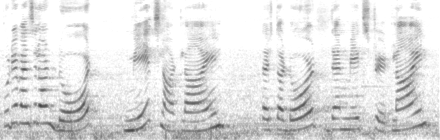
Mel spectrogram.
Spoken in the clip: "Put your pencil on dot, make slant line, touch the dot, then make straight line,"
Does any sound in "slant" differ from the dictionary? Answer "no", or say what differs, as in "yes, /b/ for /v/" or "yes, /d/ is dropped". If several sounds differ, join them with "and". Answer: yes, /n/ is dropped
